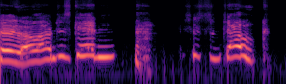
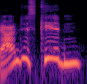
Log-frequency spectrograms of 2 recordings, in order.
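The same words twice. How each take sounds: First: High, laughing "Oh, I'm just kidding"; mocking laugh. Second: Higher, sing-song "kidding"; mocking. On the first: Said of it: "say it in that manner, too". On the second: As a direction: toss off "I'm just kidding" snidely. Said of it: "say it in that manner". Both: Shown as a demonstration.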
